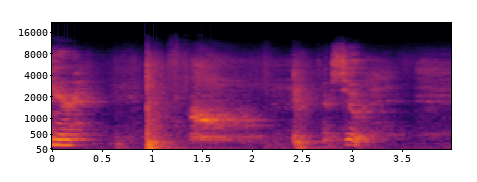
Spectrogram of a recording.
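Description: Hands and feet thump softly on a wooden floor.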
